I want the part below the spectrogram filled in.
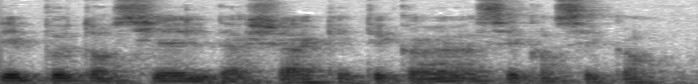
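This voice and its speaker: A man's dark, mellow tone with vocal fry. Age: 60s. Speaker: antiques dealer. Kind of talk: interview. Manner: hesitant, many fillers.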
